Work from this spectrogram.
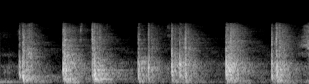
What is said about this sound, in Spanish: abrir la puerta de la cripta, chirriando espantosamente sus goznes de hierro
